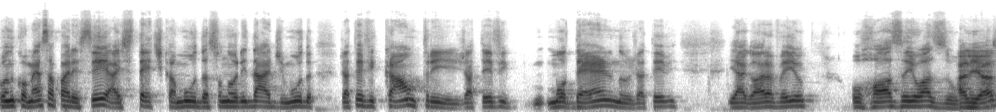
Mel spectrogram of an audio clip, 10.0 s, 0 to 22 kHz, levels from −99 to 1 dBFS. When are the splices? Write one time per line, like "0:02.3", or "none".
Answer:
0:07.1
